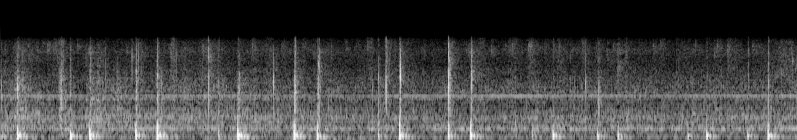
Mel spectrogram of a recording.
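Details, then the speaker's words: Percussion practice on a simulated asthma patient's back: a steady series of hollow finger taps, often in pairs, giving a resonant (sonor) note over all lung fields. "baik disini terdengar suara sonar pada seluruh lapang paru"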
